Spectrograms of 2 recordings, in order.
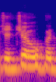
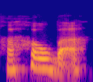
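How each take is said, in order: First: The word begins with a J sound. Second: The word begins with an H sound. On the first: "I kind of like saying jojoba" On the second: "it's pronounced jojoba. The J is an H"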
